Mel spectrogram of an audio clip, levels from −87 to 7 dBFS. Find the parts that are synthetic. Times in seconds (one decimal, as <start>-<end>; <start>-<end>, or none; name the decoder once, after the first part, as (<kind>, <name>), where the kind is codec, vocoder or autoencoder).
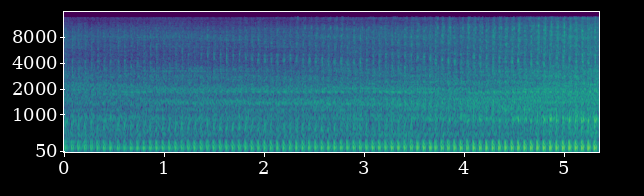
none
